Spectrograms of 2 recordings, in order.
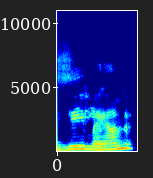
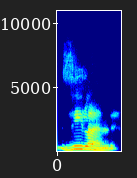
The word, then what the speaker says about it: Zealand: wildlife of New Zealand even though it looks like Z land I think we're lazy and we say Zealand almost if it's l-u-n-d so we say New Zealand are similar to those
